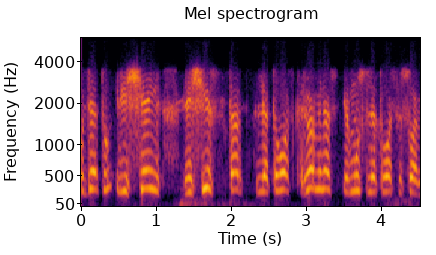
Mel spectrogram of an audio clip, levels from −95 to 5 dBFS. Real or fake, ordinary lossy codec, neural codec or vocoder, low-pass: real; Opus, 32 kbps; none; 5.4 kHz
